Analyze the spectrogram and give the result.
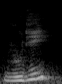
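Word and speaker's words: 우리: you is the word for we and it's pronounced Rudy and you can encounter this word a lot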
